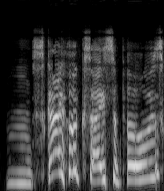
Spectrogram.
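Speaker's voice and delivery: slow mocking drawl; jeering. A narrator's reading. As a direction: tease him, dragging the words out. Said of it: "jeered the centipede".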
